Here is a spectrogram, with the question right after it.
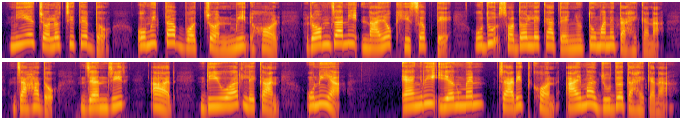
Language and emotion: Santali, neutral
